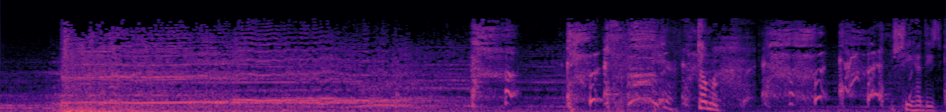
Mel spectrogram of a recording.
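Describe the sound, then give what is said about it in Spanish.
A woman has a harsh, prolonged, loud coughing fit with repeated strained bursts, blending into throaty rasping and gasps near the end, as if she cannot breathe. “Empezó a darle un ataque de tos hasta el punto de darme miedo porque parecía que no podía respirar.”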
